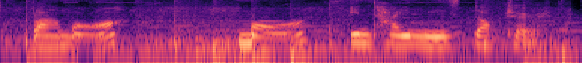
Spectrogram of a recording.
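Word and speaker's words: ปลาหมอ: In Thai we pronounce pla mo.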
